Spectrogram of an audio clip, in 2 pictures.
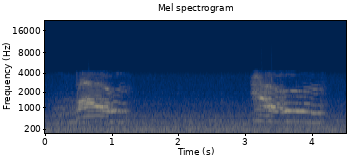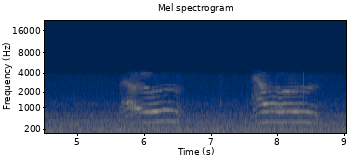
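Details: Mico, an 18-year-old mostly blind, chubby pet cat who loves carrying his toy mouse, gives four drawn-out harmonic meows, each falling in pitch, roughly every two and a half seconds over a steady low indoor hum.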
